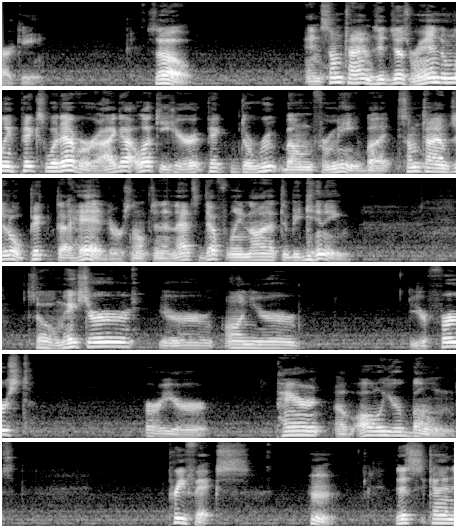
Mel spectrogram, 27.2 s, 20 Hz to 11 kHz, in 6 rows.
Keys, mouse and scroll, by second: 1.4 click, 1.4 typing, 25.2 click.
